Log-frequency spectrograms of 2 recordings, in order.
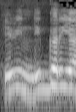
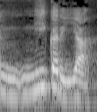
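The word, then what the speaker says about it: निकररिया: मोहनी नि कररिया जीयो नि गरिया नहीं कहना जिस तरह उच्चारण कीता गया इसी तरह बोलना पाठ कठा ही है देश देनी है नि कररिया नी दे विच क दे विच ड दे के बोलना माया मोहनी नी कररिया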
